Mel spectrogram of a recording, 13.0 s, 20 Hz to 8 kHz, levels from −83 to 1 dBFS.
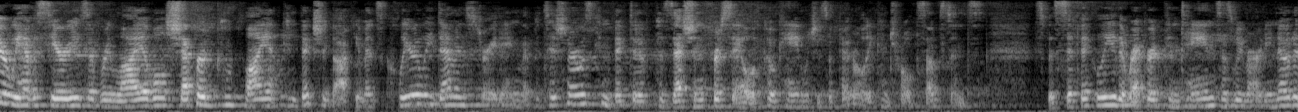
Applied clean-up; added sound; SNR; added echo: neural separator model SepFormer DNS4.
